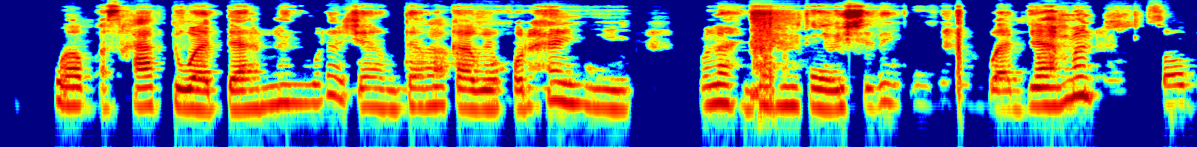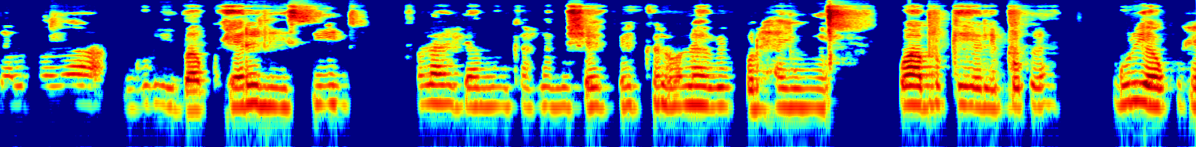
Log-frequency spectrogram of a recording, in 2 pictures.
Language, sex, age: Somali, male, 18-24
